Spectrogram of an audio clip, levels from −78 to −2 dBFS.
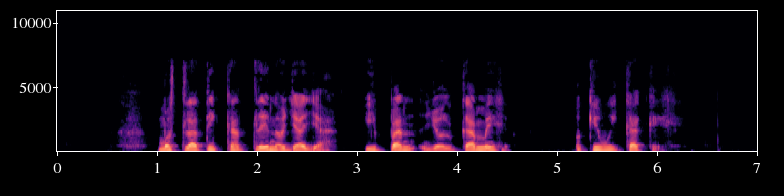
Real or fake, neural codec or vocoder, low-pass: real; none; 7.2 kHz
